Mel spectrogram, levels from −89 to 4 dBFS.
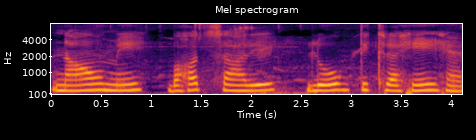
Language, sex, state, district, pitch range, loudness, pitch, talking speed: Hindi, female, Uttar Pradesh, Lucknow, 230-255 Hz, -13 LUFS, 240 Hz, 115 wpm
